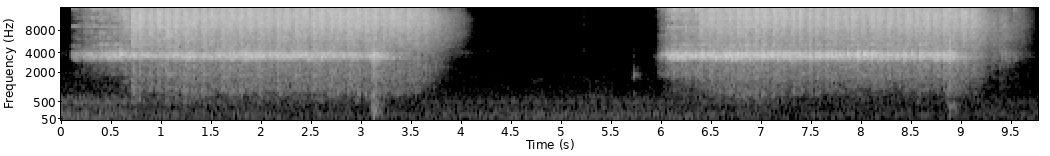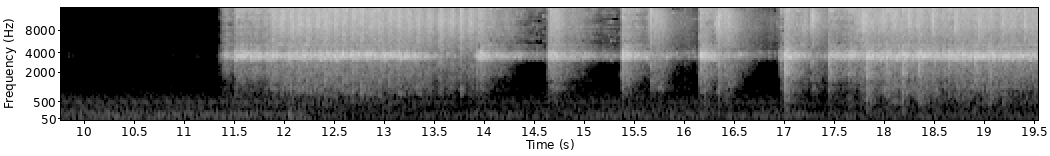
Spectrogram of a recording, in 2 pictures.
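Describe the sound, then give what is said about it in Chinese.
A sand shaker (maraca) rattles in bright, hissing bursts: three long sustained shakes separated by pauses, then a run of short choppy shakes before it settles into steady rattling again. No talking. “我们如果他拿的是铃铛，我拿的是带沙铃，那我们要玩的是，哎，他有没有发现你声音停了？”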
